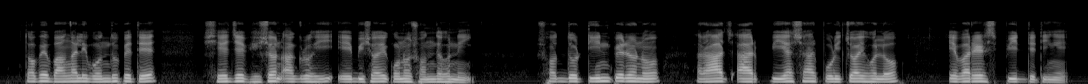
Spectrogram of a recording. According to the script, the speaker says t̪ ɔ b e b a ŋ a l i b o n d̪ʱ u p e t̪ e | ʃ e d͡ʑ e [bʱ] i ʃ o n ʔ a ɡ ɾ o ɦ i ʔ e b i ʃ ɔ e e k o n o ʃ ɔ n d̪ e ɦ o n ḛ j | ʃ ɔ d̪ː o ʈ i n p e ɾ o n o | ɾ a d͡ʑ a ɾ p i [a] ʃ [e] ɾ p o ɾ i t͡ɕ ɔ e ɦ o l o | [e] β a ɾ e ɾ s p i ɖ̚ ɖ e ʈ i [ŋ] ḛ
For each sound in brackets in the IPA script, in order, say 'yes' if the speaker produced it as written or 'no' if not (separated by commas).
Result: yes, yes, no, yes, yes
